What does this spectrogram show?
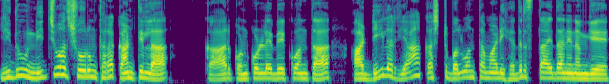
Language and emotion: Kannada, fearful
